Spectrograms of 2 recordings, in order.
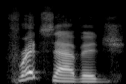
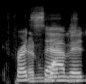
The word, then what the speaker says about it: Fred Savage: Fred Savage. Did I say it wrong? No, you said it right, but I think that he has a brother. One's in Wonder Years, and Fred one's Savage. Fred Savage.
